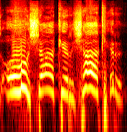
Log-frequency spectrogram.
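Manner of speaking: high, loud mock calling out; wife's frantic call, acted out; retold frantic calling. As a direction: imitate a wife crying out a name, high and loud. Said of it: "and she goes".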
